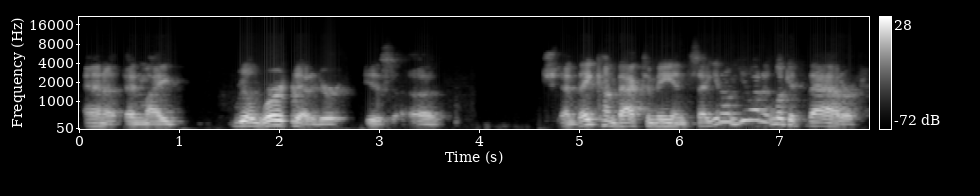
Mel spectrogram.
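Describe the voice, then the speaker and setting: A man's voice: medium pitch, very animated, moderate pace. An older American man in a casual interview about his craft, thinking aloud in a conversational way. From Tampa, Florida, United States. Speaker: author, interview guest. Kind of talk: casual literary interview chat. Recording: muffled, echoey room audio.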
